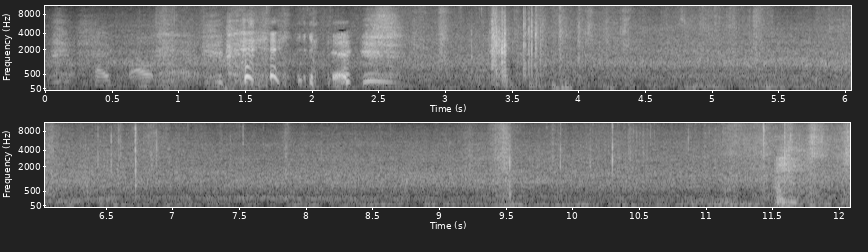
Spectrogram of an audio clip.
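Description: Hands digging through dry leaf litter and soil: scattered rustling and scraping over a steady low hiss, with brief bits of voice in the first few seconds.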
